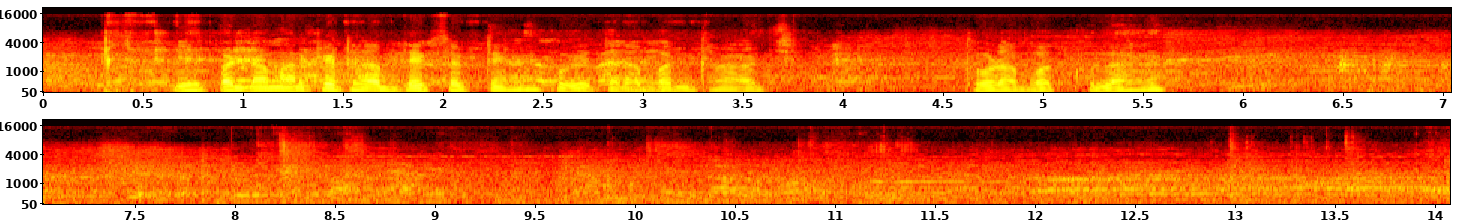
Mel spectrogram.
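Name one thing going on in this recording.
Distant voices murmur faintly in a large echoing hall.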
